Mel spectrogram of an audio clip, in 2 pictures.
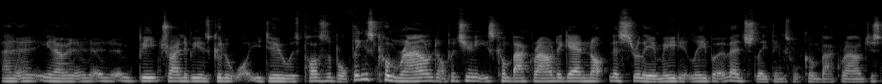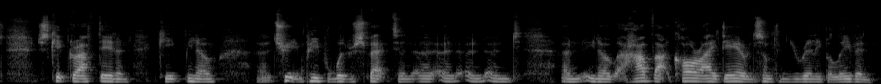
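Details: Adult man, a journalist, with a self-reported stutter and cerebral palsy: stuttering with cerebral palsy speech.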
